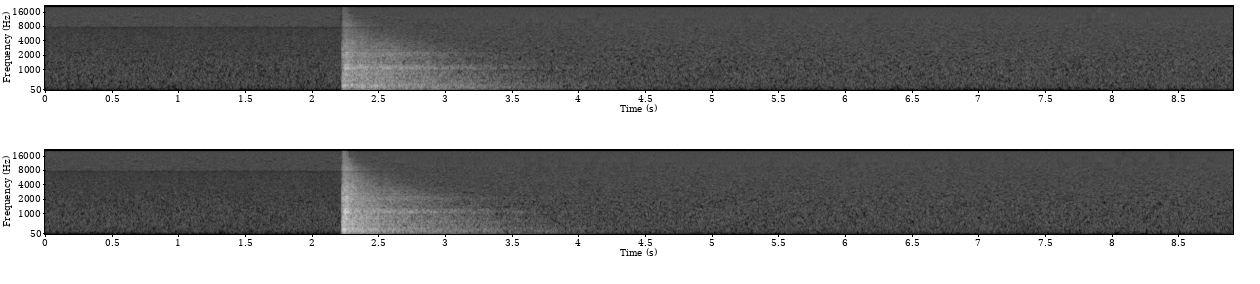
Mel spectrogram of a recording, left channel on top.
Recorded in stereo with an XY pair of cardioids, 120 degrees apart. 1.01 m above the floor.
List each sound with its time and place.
2.2 s a gunshot: 55° right, 0.7 m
